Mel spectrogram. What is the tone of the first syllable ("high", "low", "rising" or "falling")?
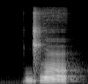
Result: low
